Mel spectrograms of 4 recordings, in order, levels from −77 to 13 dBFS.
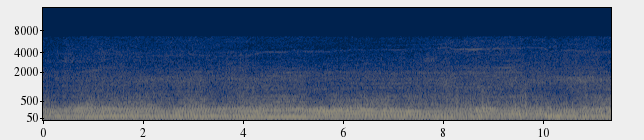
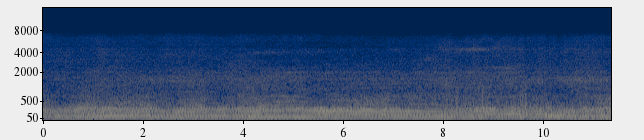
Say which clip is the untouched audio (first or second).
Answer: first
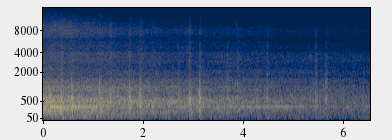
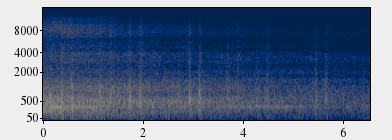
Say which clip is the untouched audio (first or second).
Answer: first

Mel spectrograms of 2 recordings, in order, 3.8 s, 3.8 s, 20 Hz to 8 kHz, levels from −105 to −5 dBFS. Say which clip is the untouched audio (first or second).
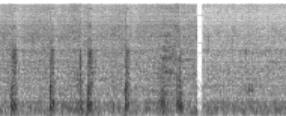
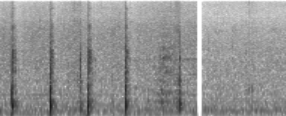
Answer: second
